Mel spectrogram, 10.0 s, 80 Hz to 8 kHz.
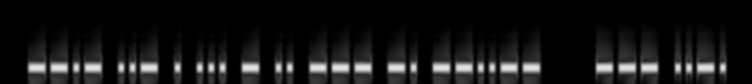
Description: Morse code, heard as a keyed tone, about 16 wpm, 650 Hz. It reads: QUESTION, OF
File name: 03-Chapter-03 16 WPM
